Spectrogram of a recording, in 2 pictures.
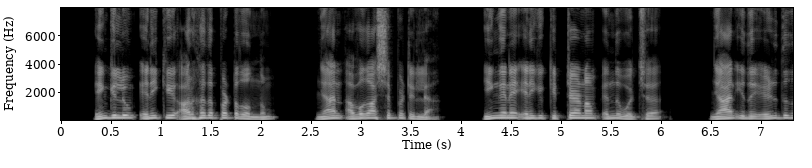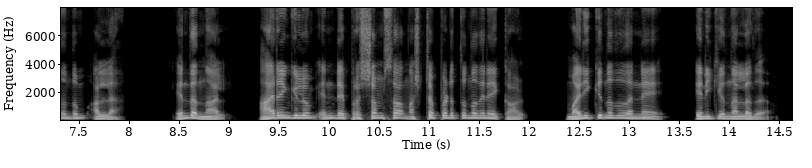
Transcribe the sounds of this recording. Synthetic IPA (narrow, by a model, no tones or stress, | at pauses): e̞ŋɡilume̞nikʲːɨʔɐ̰rɦɐðɐpːe̞ʈːɐðo̞nːum | ɲaːnɐ̰ʋɐɣaːɕɐp̬ːe̞ʈːilːɐ̰ | iŋːɐne̞ʔenik̬ʲːɨkiʈːe̞ːɳɐme̞nːɨʋet͡ɕːɨ | ɲaːnʔiðɨe̞ɻuðunːɐðumɐ̰lːɐ̰ | e̞nd̪e̞nːaːl | aːɾe̞ŋɡilumʔe̞nde̞prɐɕɐmsɐnɐʂʈɐpːe̞ɽut̪ːunːɐðine̞kːa̰ːɭ | mɐɾikʲːunːɐðɨt̪ɐnːe̞ː | nikʲːɨnɐlːɐðɨ̰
